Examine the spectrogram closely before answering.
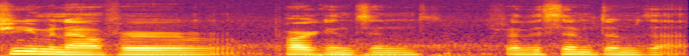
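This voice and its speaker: With a dark, mellow tone and a fairly high pitch, this man's voice carries audible room echo. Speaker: podcast host with Parkinson's, former EMT. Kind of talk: casual live-stream update. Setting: live stream. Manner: monotone; halting.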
